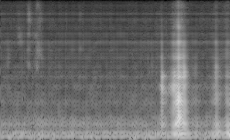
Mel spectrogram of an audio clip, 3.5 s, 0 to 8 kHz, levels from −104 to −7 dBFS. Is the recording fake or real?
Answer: fake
